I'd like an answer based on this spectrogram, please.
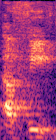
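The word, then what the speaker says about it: אביב: You know the city Tel Aviv, right? This is that word, Tel Aviv, this Aviv, okay? So, notice that the first syllable is a, and then we have viv, aviv.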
